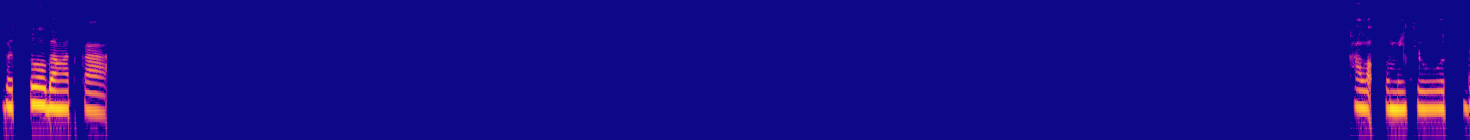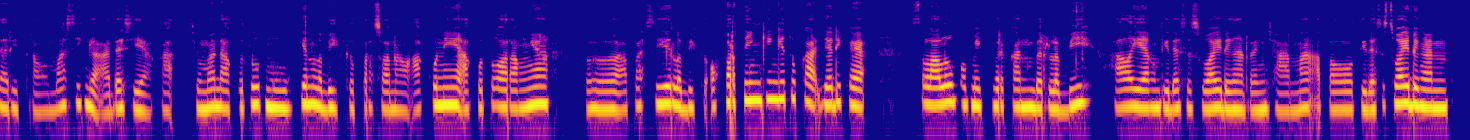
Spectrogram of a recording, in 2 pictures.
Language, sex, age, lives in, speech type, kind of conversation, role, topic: Indonesian, female, 30-34, Indonesia, conversation, advice, user, Mengapa saya sering terbangun berkali-kali pada malam hari karena cemas menjelang acara penting?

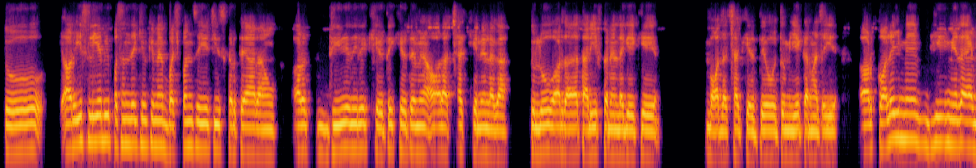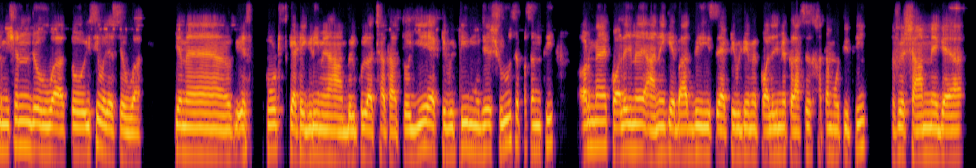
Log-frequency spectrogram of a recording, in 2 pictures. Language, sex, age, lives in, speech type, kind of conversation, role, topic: Hindi, male, 20-24, India, conversation, unstructured, none, आपको पढ़ाई में सबसे मज़ेदार क्या लगता है?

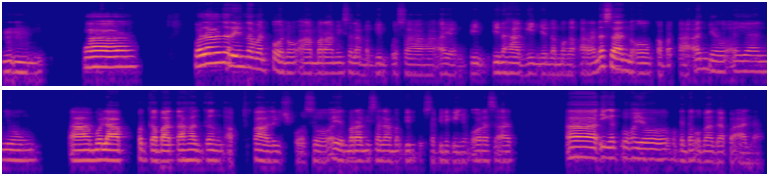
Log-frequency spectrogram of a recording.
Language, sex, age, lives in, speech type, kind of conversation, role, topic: Filipino, male, 25-29, Philippines, conversation, unstructured, none, May pangyayaring mula sa iyong pagkabata na hindi mo malilimutan?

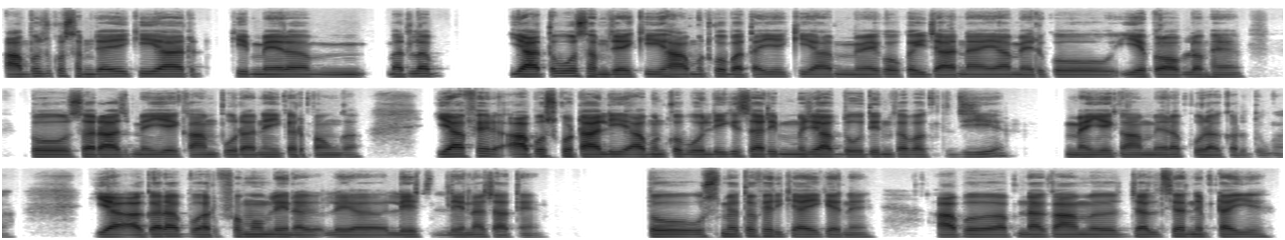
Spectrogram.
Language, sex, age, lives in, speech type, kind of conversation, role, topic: Hindi, male, 25-29, India, conversation, advice, advisor, मैं काम और निजी जीवन के बीच स्पष्ट सीमाएँ कैसे रखूँ?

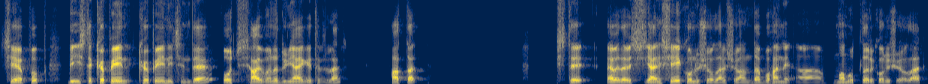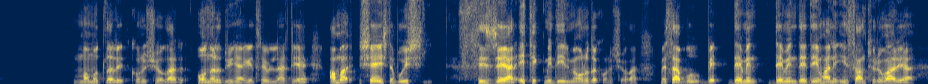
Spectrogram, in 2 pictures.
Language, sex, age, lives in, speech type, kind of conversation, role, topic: Turkish, male, 40-44, United States, conversation, unstructured, none, Tarihte en çok şaşırdığınız olay nedir?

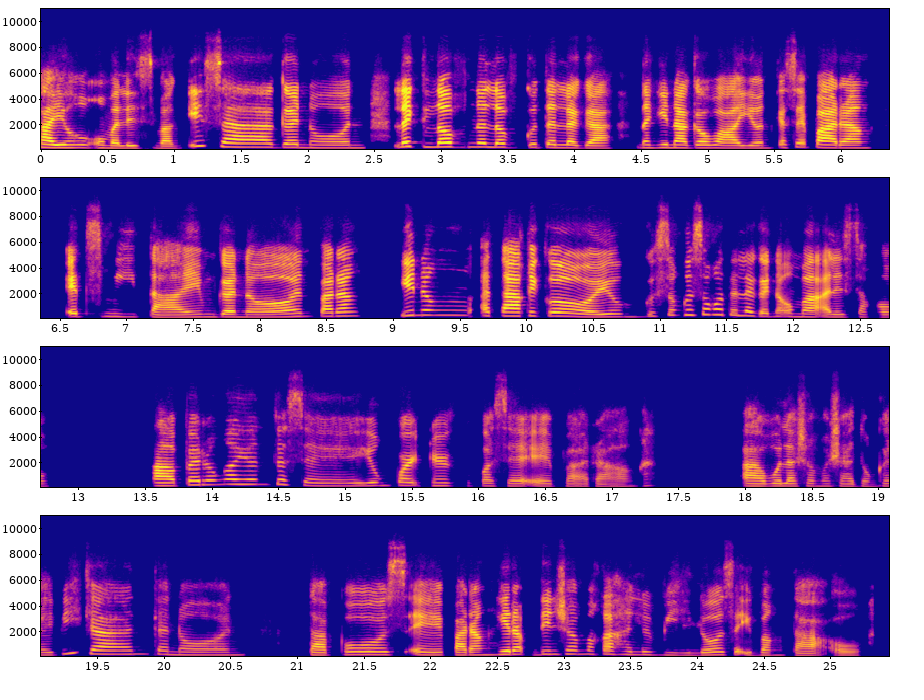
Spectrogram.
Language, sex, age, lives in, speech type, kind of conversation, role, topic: Filipino, female, 20-24, Philippines, conversation, advice, user, Paano ako makakahanap ng oras para sa sarili nang hindi nasasaktan ang aming relasyon?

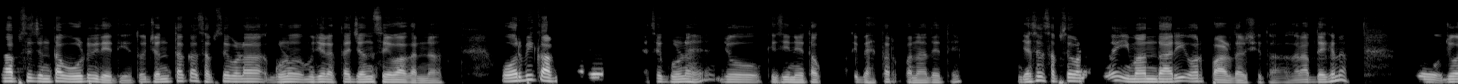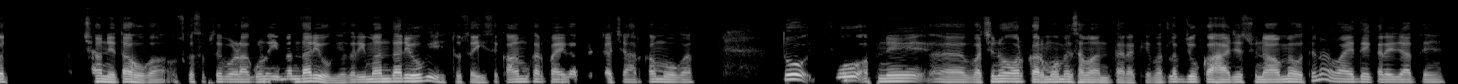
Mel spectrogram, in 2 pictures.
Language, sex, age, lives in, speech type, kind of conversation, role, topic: Hindi, male, 35-39, India, conversation, unstructured, none, आपके हिसाब से एक अच्छे नेता में कौन-कौन से गुण होने चाहिए?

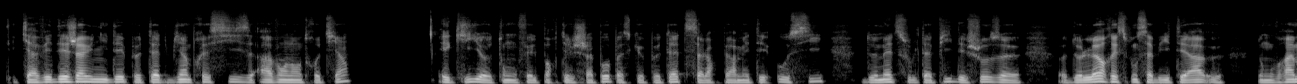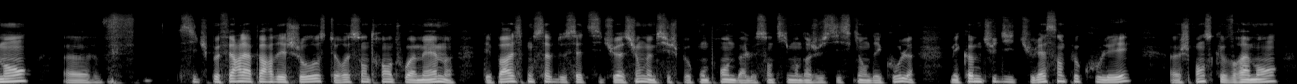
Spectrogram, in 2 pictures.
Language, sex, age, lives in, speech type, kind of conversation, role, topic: French, male, 35-39, France, conversation, advice, advisor, Comment répondre à des remarques critiques lors d'un entretien d'évaluation ?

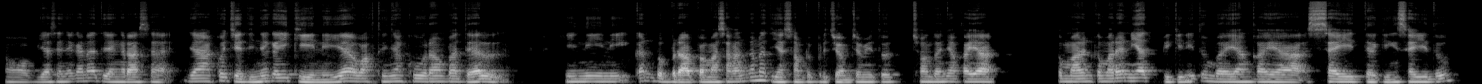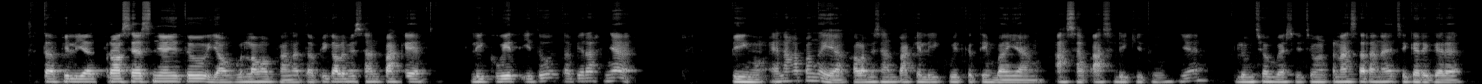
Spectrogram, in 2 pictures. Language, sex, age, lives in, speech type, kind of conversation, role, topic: Indonesian, male, 25-29, Indonesia, conversation, unstructured, none, Bagaimana hobi dapat membantu mengurangi stres?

